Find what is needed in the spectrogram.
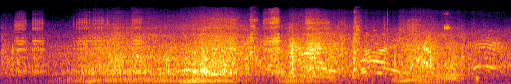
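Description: Jeep Wrangler engine revving up and down in repeated pulls as it crawls over rocks and roots, with tyres grinding over loose rock and dirt as it passes close by.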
